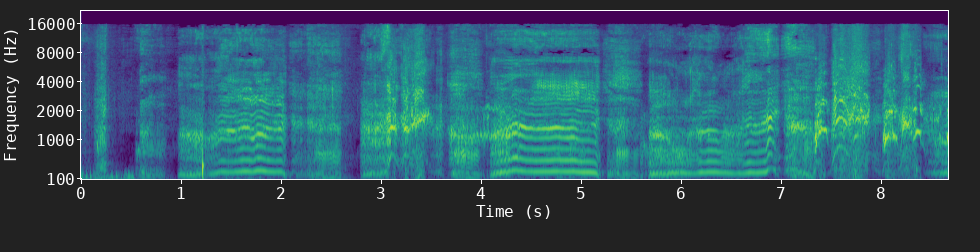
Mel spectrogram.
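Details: Angry Miniature Pinscher voicing long, tonal growling snarls, several drawn-out wavering notes of one to two seconds each, separated by short breaths and brief sharp bursts.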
